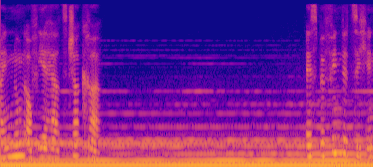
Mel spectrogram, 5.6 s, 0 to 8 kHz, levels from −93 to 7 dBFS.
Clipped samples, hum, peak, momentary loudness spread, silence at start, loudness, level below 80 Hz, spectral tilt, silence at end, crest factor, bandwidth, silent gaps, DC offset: under 0.1%; none; -2 dBFS; 6 LU; 0 s; -19 LUFS; -16 dBFS; -7.5 dB/octave; 0 s; 14 dB; 7.6 kHz; none; under 0.1%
